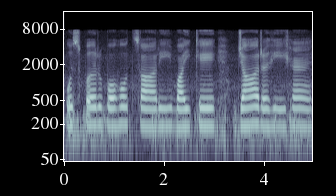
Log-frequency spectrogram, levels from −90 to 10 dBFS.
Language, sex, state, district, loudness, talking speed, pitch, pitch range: Hindi, male, Haryana, Rohtak, -17 LUFS, 95 wpm, 185 Hz, 180-190 Hz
